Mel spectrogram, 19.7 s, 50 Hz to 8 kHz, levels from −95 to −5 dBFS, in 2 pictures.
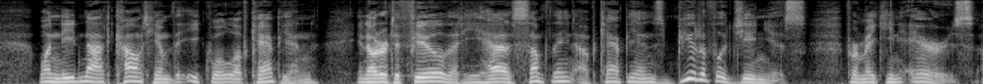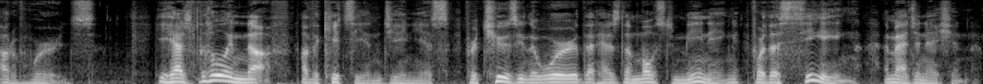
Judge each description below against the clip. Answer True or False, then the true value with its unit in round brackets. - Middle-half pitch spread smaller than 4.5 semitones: False (4.8 semitones)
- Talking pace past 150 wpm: False (145 wpm)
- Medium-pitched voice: False (120 Hz)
